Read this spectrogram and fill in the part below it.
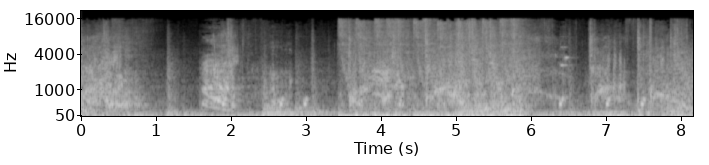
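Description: Gunshots and blows ring out in a fight.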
